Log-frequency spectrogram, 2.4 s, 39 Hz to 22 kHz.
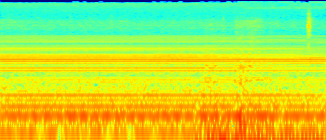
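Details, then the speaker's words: Teletone 67-600E tube record player amplifier, warmed up, on wall power or isolation transformer, plug reversed with no change: steady low buzz with many higher harmonics, unlike low power-supply hum; cause unclear. "it's not the low uh pitched power supply hum it's not that there's too many harmonics in this"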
